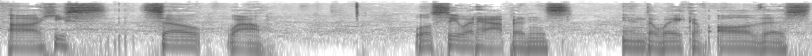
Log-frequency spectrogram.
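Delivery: normal talking voice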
